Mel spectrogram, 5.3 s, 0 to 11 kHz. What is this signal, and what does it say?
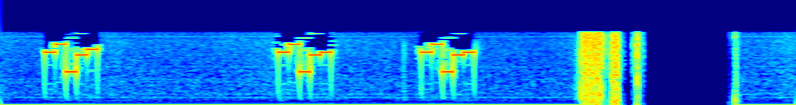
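Five-tone selective call (ZVEI), heard as quick runs of five tones, tones of about 70 ms. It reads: 88179 88178 88178
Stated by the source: ZVEI five-tone selective call 88171 received by SDR.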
